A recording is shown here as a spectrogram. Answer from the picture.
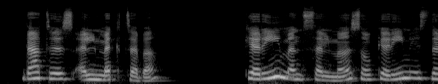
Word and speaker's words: سلمى: And here remember we are pronouncing yeah in Salma as alif because the preceding letter is carrying fatha. So you pronounced as if it is alif. Salma.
